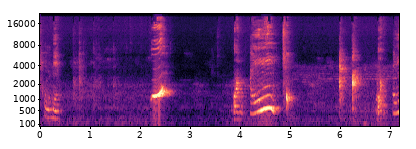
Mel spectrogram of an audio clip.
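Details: African grey parrot talking in Urdu and Hindi: short speech-like syllables and sliding whistled notes in separate bursts with quiet gaps, some rising and arching tones, indoors.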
